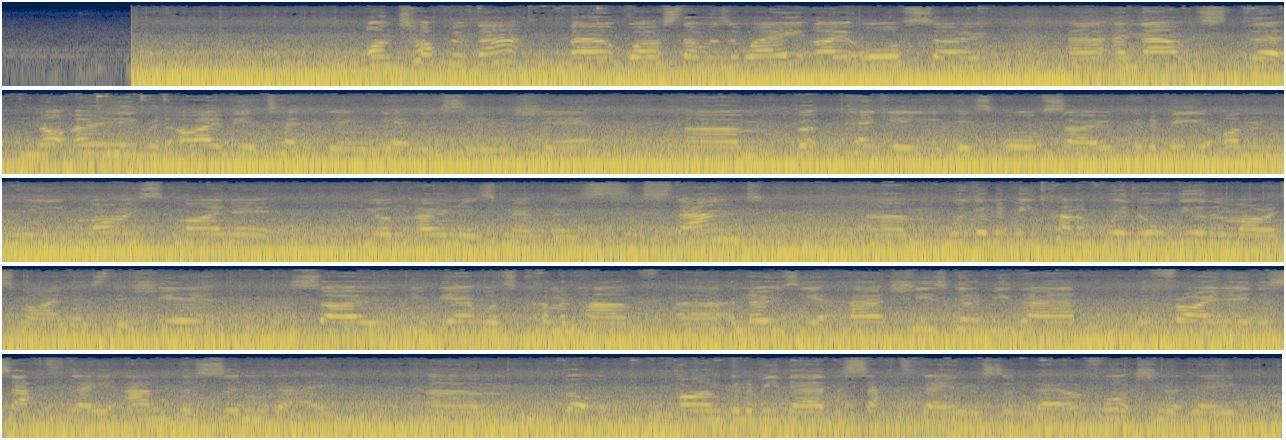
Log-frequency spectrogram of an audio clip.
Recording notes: all recorded from my 1968 Morris Minor, Peggy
